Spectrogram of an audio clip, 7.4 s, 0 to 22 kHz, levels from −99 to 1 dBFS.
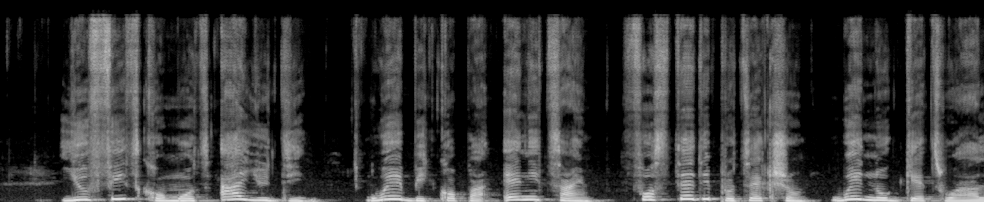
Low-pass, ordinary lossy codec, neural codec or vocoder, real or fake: none; none; vocoder, 48 kHz, 128 mel bands, Vocos; fake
